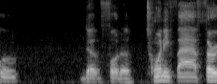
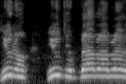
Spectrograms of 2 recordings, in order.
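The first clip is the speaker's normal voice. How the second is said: high, offended, defensive whining voice. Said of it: "So now he's".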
